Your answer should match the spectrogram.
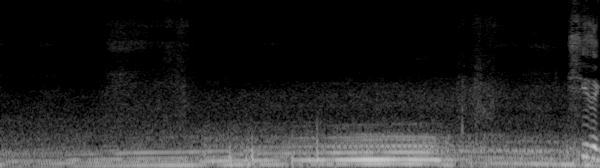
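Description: Low, steady-pitched hum of a vehicle engine. It swells to its loudest about three and a half seconds in, then fades away.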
